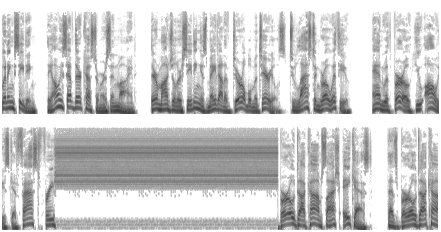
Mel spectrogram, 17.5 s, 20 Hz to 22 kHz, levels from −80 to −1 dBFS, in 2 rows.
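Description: It's a speech clip, and the trouble is a system hang loop from 9.83 to 14.25 s. For about four and a half seconds the sound collapses into a steady 50 Hz buzz: one 20 ms slice of audio repeating exactly, over and over. That's what you get when the machine or driver freezes but the sound hardware keeps replaying the same ring buffer, which fits a 20 ms buffer.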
